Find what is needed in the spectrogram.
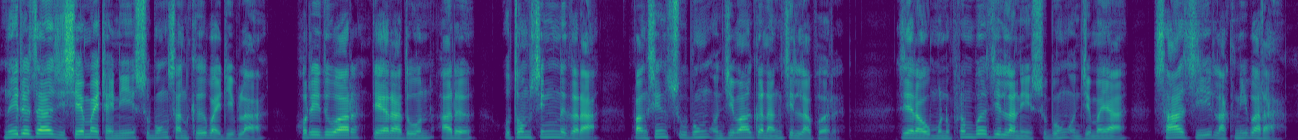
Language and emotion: Bodo, neutral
